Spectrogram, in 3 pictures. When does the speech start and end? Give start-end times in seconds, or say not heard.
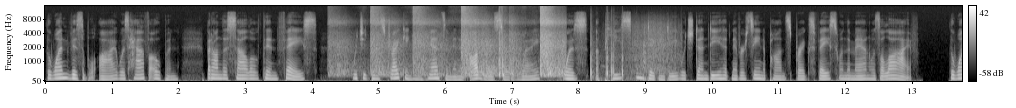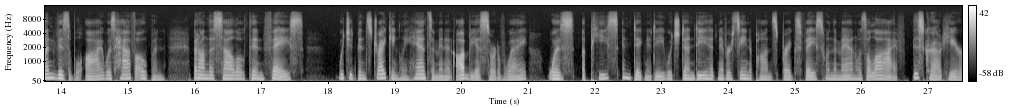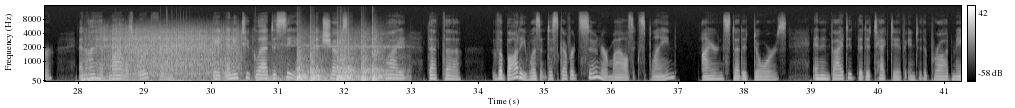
0.0-41.2.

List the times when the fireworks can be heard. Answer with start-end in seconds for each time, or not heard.
4.2-9.6, 28.0-33.0.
